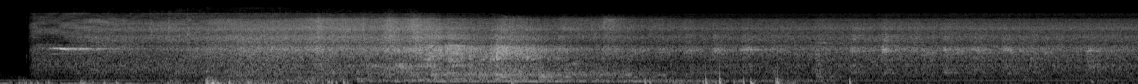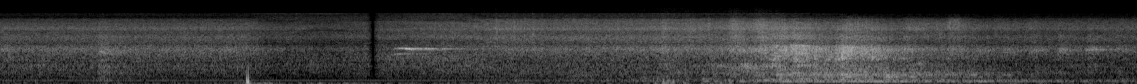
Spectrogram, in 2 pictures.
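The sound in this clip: A field recording made in Cottage Grove, Oregon, in 2019 captures suspected Sasquatch sounds, called a stone wheel and frothing chops. A long, loud hissing, grinding rush swells and fades twice, with a few low knocks scattered through it.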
